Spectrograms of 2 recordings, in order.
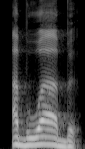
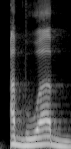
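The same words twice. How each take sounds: The two takes are said the same way.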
